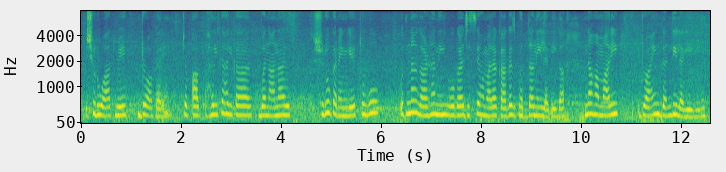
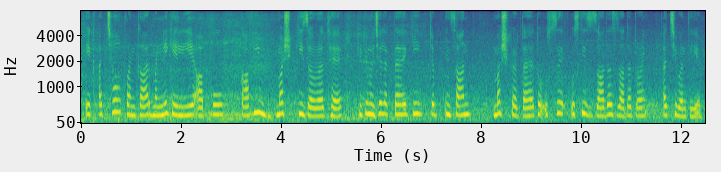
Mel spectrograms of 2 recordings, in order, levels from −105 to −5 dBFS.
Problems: background sounds at intervals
